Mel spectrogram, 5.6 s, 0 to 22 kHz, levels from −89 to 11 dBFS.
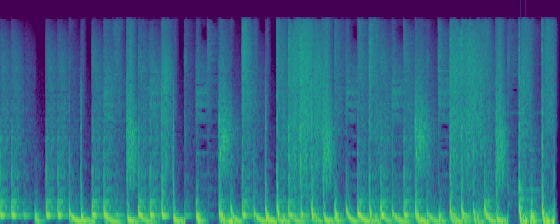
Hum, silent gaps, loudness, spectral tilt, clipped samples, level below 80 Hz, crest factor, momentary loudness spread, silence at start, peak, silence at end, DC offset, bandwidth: none; none; -14 LUFS; -5.5 dB/octave; under 0.1%; -16 dBFS; 12 dB; 3 LU; 0 s; 0 dBFS; 0.05 s; under 0.1%; 16 kHz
